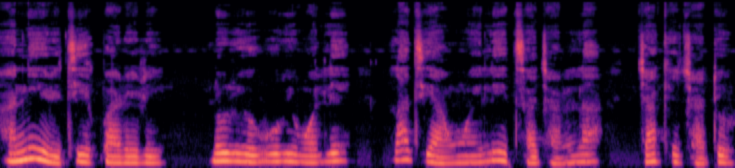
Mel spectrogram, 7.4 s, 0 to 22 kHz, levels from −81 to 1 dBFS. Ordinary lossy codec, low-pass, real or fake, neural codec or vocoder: none; none; fake; vocoder, 48 kHz, 128 mel bands, Vocos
